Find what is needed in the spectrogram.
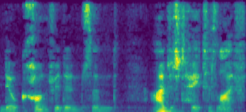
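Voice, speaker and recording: In a room with audible echo, a man with a fairly low pitch speaks at a fairly slow pace. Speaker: motivational speaker sharing his mental health story. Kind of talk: live stream monologue. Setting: Facebook live stream. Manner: slow, deliberate.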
